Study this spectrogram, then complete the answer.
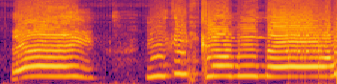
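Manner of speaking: calling out. Acted. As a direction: shout to someone waiting outside. Character calls someone in.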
